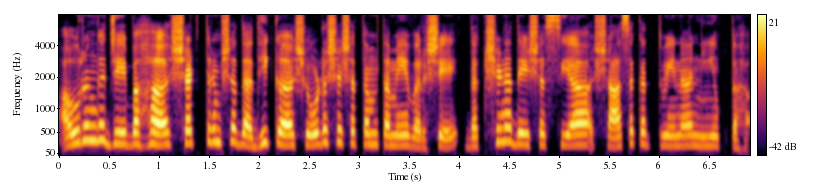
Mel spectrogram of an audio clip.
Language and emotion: Sanskrit, neutral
